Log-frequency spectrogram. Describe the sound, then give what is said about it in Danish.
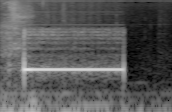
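A single steady telephone ringback tone, a loud, clean hum lasting about a second, then cutting off abruptly into near silence. No voices accompany it. “Prøv lige at ringe til ham.”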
